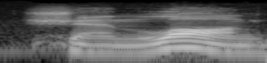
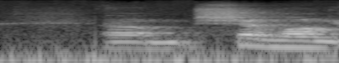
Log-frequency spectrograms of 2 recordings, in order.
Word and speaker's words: Shen Long: But the Chinese pronunciation for this character for dragon is Long, and the Japanese reading is Ryu.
